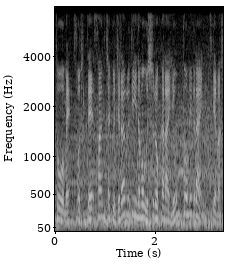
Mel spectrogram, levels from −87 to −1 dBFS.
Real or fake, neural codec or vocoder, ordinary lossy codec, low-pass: fake; codec, 16 kHz, 8 kbps, FunCodec, trained on Chinese and English, 25 frames a second; none; 7.2 kHz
